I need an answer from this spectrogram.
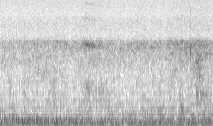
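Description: A white rally car's engine gives a steady, loud, low rumble with a deep droning tone that holds evenly throughout, without a clear rise or fall in pitch.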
